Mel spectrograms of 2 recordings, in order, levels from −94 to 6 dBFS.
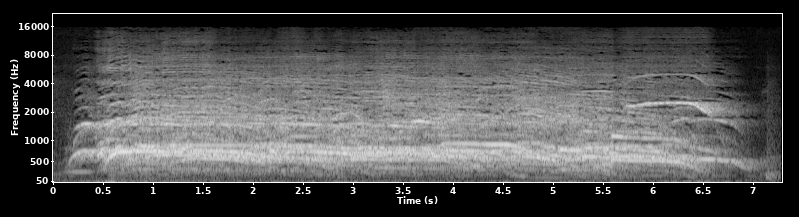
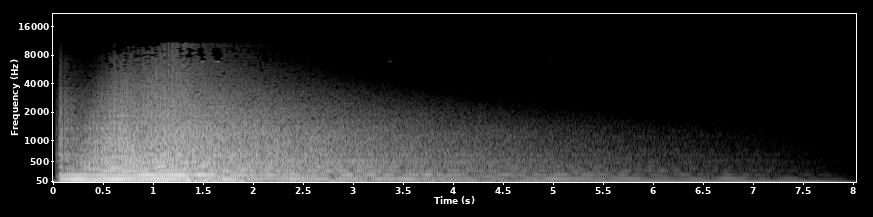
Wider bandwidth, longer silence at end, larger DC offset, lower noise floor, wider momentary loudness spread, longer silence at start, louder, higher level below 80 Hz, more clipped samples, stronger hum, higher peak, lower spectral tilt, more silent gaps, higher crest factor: first, 14.5 kHz vs 7.2 kHz; second, 0.35 s vs 4.05 s; second, under 0.1% vs 0.6%; second, -33 dBFS vs -62 dBFS; second, 4 LU vs 23 LU; about the same, 0.15 s vs 0.05 s; first, -11 LUFS vs -14 LUFS; second, -54 dBFS vs -24 dBFS; neither; second, none vs 50 Hz at -40 dBFS; about the same, 0 dBFS vs 0 dBFS; second, -1 dB/octave vs -9 dB/octave; neither; about the same, 12 dB vs 16 dB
